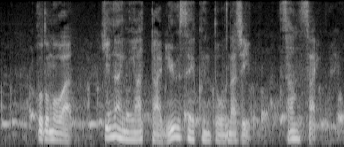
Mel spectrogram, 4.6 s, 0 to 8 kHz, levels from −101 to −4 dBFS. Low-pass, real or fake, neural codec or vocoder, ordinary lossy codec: none; fake; codec, 16 kHz, 2 kbps, FunCodec, trained on LibriTTS, 25 frames a second; none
